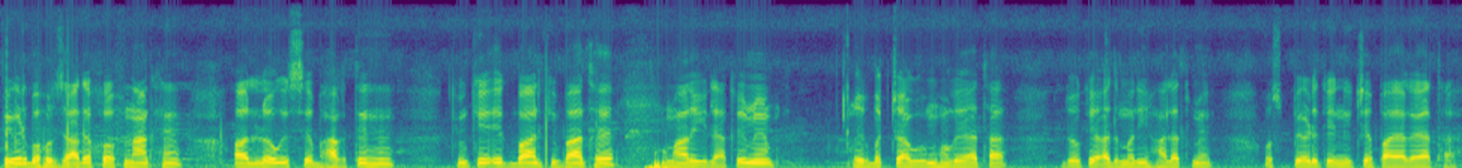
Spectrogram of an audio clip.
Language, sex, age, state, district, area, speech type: Urdu, male, 18-30, Bihar, Darbhanga, urban, spontaneous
